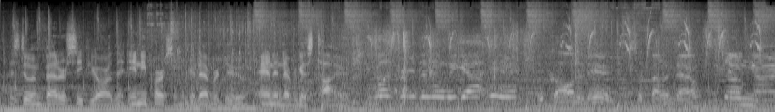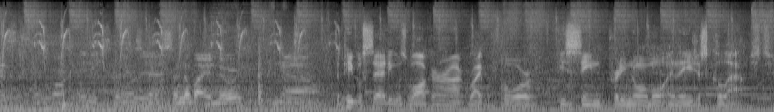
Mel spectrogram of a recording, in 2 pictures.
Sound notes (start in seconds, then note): none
